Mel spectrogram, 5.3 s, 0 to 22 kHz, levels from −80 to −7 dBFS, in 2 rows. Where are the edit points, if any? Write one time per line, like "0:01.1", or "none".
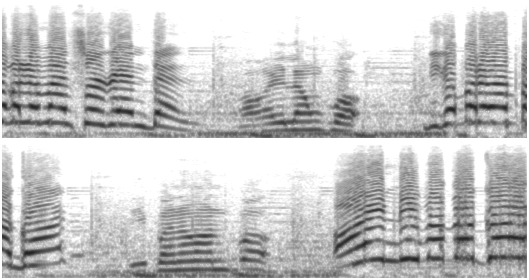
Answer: none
